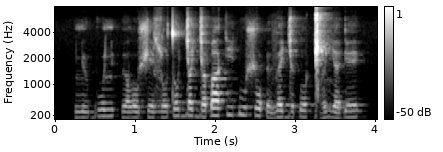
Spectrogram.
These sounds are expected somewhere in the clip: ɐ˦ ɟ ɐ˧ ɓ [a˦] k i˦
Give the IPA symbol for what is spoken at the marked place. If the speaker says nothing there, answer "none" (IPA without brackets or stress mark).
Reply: a˦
